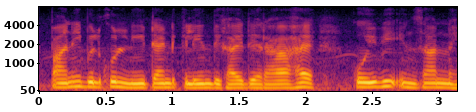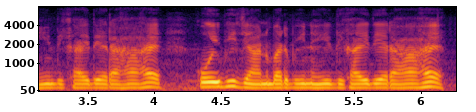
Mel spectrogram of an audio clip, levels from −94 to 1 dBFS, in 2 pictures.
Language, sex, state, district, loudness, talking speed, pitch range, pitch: Hindi, male, Uttar Pradesh, Lalitpur, -15 LUFS, 250 wpm, 130-155 Hz, 135 Hz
